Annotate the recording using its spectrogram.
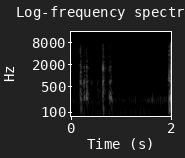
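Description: Hard plastic graded-card slabs clicking against each other as one is set down on a stack: a few short, sharp clicks in quick succession within the first second.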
